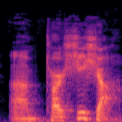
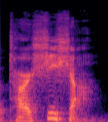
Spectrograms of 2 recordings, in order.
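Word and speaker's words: תַּרְשִׁישָׁה: What's the first vowel under the tav? It's a patak. What's the next vowel? It's a shava, but it's finishing the syllable, so it's a silent schwa. This syllable's closed. Tar. What's the next vowel? Piggybacking with the yod? It's a hirik yod. It's an E sound, transliterated as a long I.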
